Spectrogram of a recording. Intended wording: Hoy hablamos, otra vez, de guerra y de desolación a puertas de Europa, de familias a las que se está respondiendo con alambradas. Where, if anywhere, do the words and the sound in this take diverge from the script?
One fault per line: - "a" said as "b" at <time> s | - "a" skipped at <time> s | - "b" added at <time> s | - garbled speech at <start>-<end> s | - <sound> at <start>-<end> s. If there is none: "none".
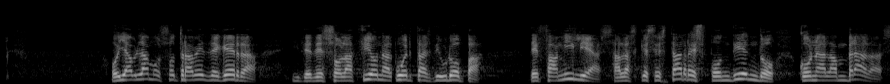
none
